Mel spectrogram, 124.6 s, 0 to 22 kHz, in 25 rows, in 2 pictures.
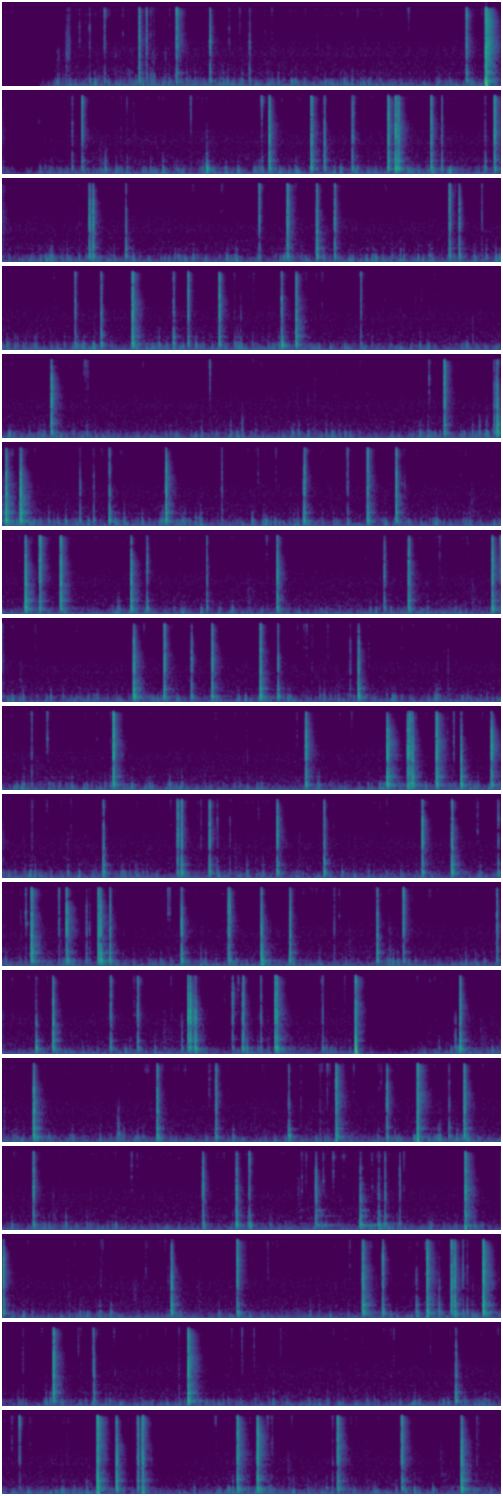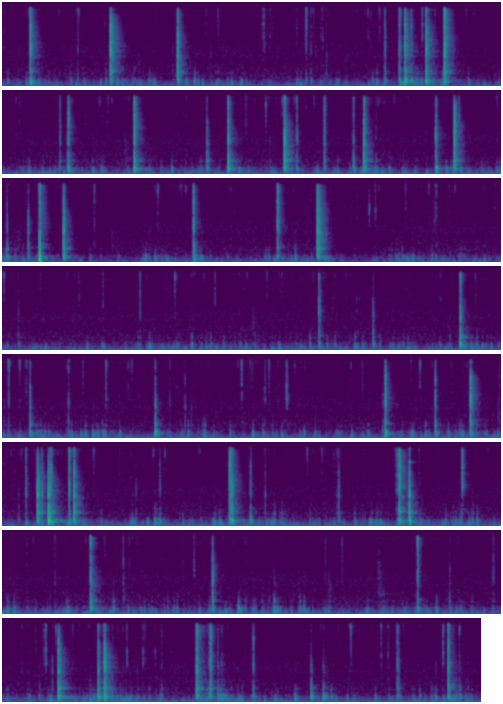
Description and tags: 1950s Rapid No 20 woodstove
Pine and juniper fire in 1950s "Rapid No. 20" kitchen woodstove.
woodstove, flame, cast-iron, pine, fire, juniper, crackle, fireplace, sparks, burning, burn, flames, field-recording, crackling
